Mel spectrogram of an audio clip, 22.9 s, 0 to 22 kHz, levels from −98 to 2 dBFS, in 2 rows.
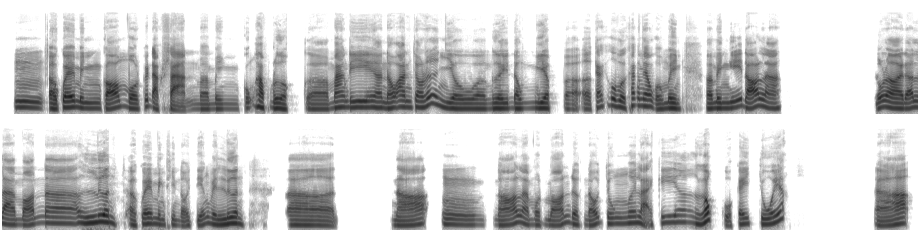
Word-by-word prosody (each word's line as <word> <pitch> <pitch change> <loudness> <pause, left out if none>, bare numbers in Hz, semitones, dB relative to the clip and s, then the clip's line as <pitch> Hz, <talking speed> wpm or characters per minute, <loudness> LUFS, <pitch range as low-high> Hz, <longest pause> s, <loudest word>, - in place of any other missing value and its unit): Ừm. 175 -3 +1
Ở 140 -2 +4
quê 175 +4 +6
mình 150 -4 -1
có 145 +4 +5
một 145 -8 0
cái 195 - -1
đặc - - 0
sản 105 +6 -1
mà 130 -1 -2
mình 135 0 -7
cũng - - -6
học 170 -3 +3
được, 145 -3 +3
ờ, 130 0 -2
mang 170 +5 +1
đi 180 +1 +2 0.2
nấu 155 +2 +2
ăn 185 -1 +1
cho 175 -1 +2
rất 240 +7 +3
là 275 - +1
nhiều 155 -8 +2 0.3
người 145 0 +3
đồng 150 +1 -2
nghiệp 155 -1 +2
ở 140 -2 -6
ở 130 - -5
các 170 +7 -4
khu 220 -2 +2
vực 175 -5 +1
khác 220 0 -2
nhau 205 -2 +3
của 130 -7 -1
mình 145 0 +3 0.3
mà 145 - +2
mình 150 0 +2
nghĩ 175 +6 +1
đó 200 - +5
là 155 -8 0 1.2
Đúng 160 +5 +2
rồi, 155 -5 +5
đó 150 +2 +3
là 155 -5 +1
món, 140 +6 -3
a, 175 -2 -1
lươn. 190 +1 +4
Ở 140 -3 -4
quê 160 +6 +1
mình 150 -3 -3
thì 140 - -8
nổi 120 0 -6
tiếng 140 +7 -4
về 150 - +1
lươn. 160 +4 +3 0.5
Ờ, 130 -3 -1 0.7
nó 130 +4 -1 0.2
ừm, 140 -3 -4
nó 135 +4 -1
là 185 -5 -1
một 135 -1 -7
món 130 +8 -3
được 145 -4 -3
nấu 135 +3 -2
chung 170 -2 -5
với 185 +1 0
lại 185 - -2
cái, 195 +2 -5
a, 205 0 -5 0.2
gốc 230 +10 +6
của - - -7
cây 155 +2 -3
chuối 160 +6 +1
á. 275 - 0 1.1
Đó. 130 +8 +1
155 Hz, 195 wpm, -21 LUFS, 135-175 Hz, 1.2 s, quê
